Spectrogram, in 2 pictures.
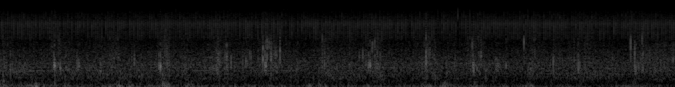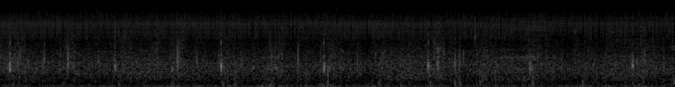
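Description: Wind rumbles and buffets outdoors.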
